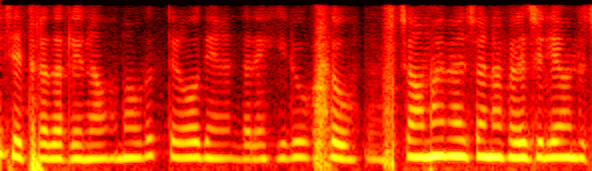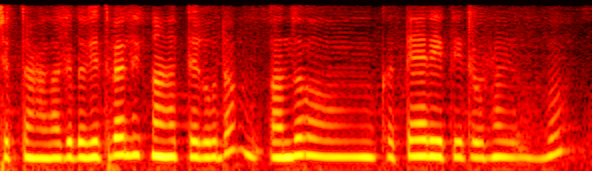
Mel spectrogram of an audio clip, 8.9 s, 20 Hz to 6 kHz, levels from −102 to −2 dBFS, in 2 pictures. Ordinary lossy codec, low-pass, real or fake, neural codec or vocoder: MP3, 48 kbps; 5.4 kHz; fake; codec, 16 kHz, about 1 kbps, DyCAST, with the encoder's durations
